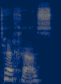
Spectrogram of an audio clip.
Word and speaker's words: Tejas: means colored or beautiful Texas is pronounced Tejas and means friendship in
